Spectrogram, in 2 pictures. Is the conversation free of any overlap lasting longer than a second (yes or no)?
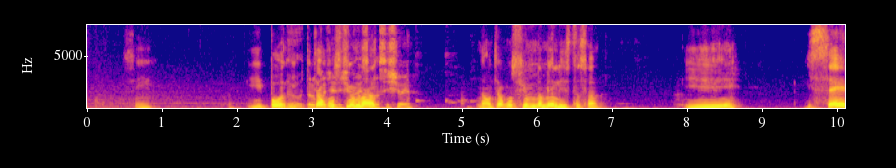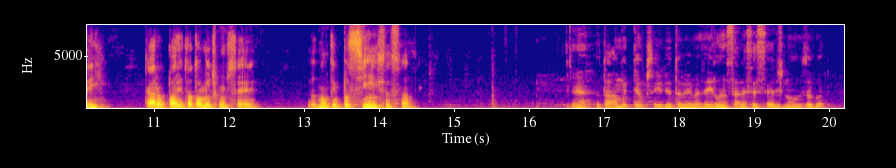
no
